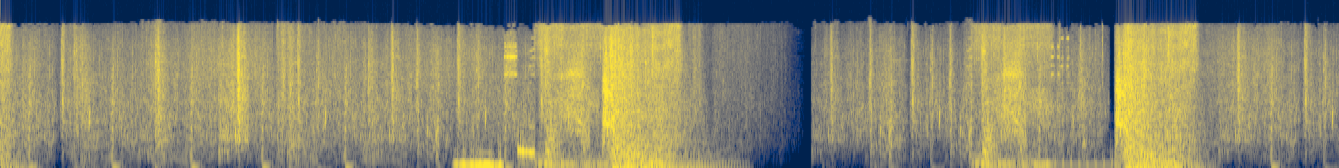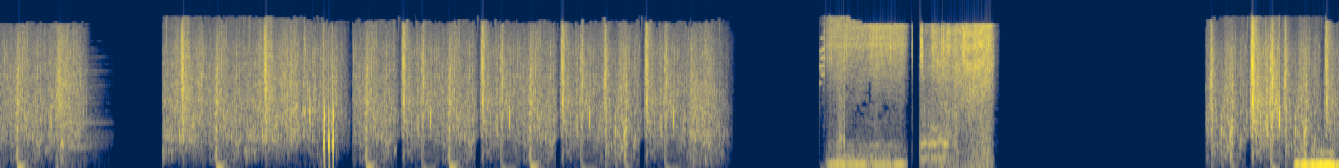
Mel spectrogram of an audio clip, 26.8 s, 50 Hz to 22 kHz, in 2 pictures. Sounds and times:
Stream: 0.0 - 14.2, 15.0 - 20.7, 25.5 - 26.7.

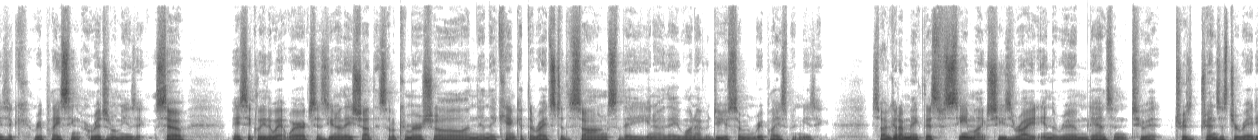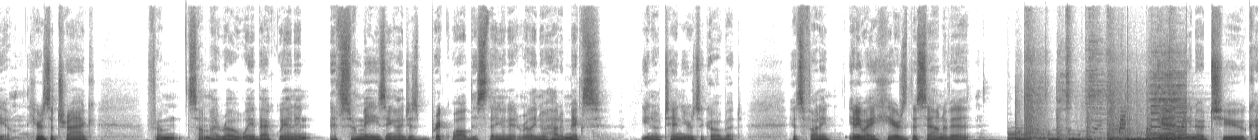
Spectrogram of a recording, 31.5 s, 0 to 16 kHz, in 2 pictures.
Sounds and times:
Speech: 0.0 - 17.0, 17.6 - 25.0, 25.6 - 28.0, 30.1 - 31.4
Music: 28.3 - 30.7.

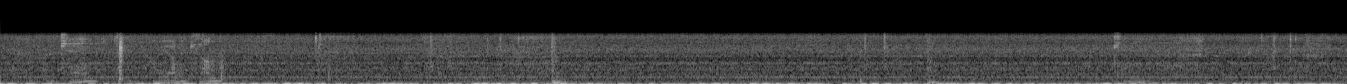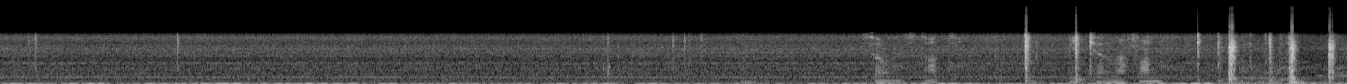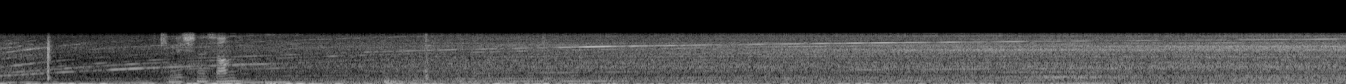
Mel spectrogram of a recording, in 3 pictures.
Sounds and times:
Engine: 0.0 - 40.4
Vehicle: 0.0 - 40.4
Speech: 0.6 - 2.3, 22.1 - 23.1, 24.2 - 25.2, 28.6 - 29.4.

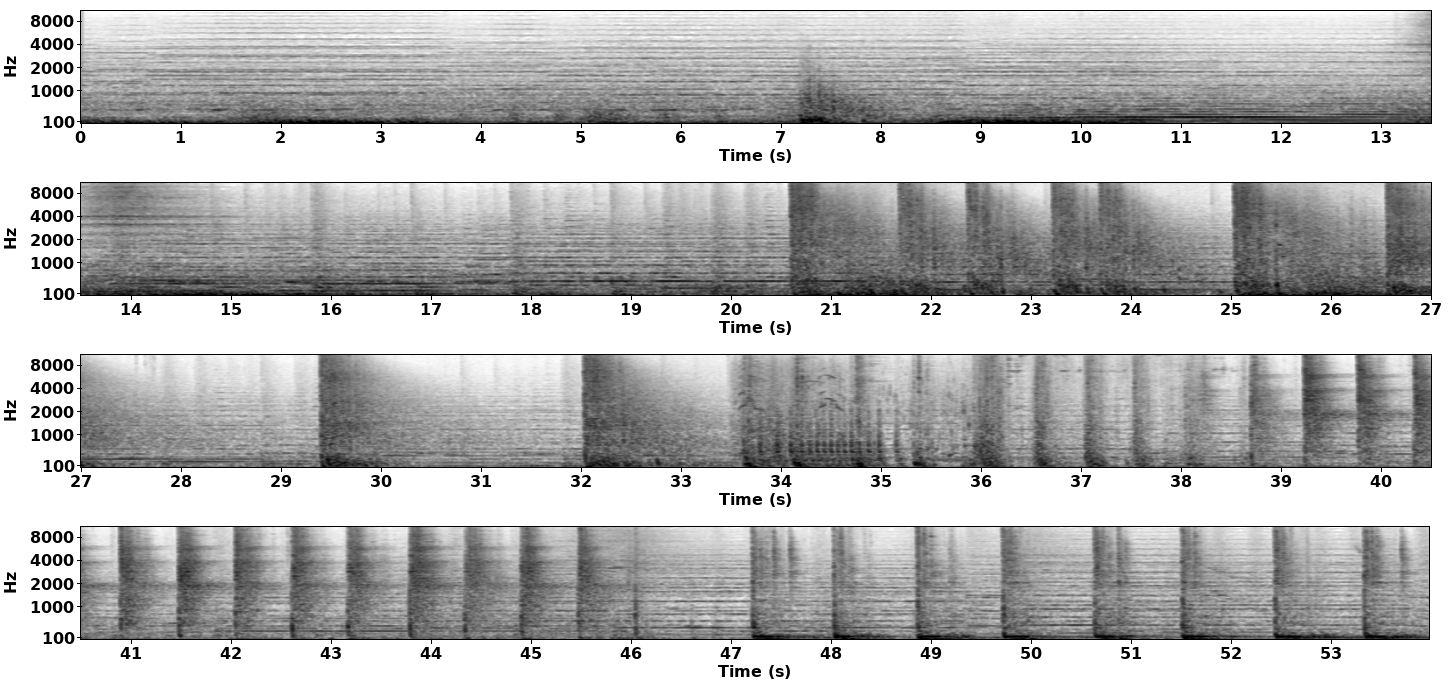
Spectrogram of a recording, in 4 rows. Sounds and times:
Music: 0.0 - 53.9.

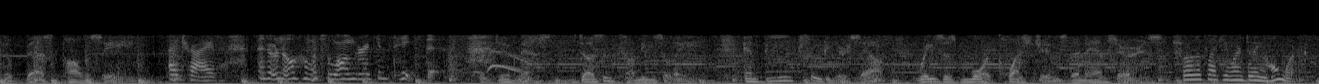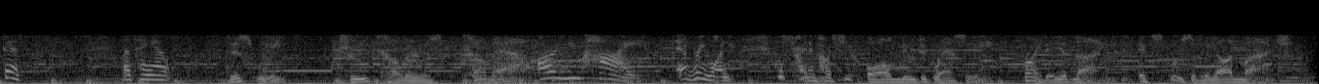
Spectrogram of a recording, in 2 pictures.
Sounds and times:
Speech: 0.0 - 13.4, 15.5 - 26.1
Music: 0.0 - 26.3.

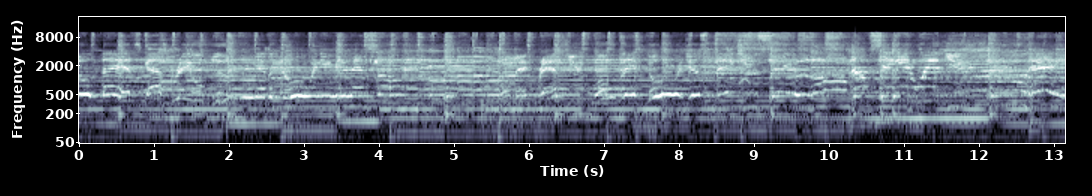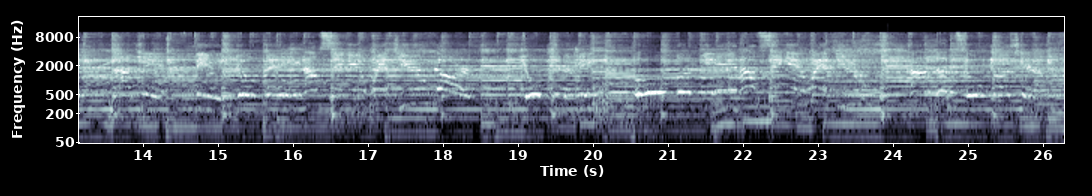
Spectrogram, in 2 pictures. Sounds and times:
Male singing: 0.0 - 4.6, 5.6 - 26.2
Country: 0.0 - 26.2.

